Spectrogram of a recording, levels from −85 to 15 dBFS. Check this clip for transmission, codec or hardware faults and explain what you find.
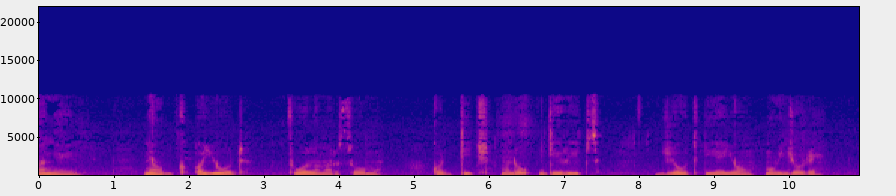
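One codec fault is present. Throughout the speech, heavy Vorbis compression is the likely cause. Nothing remains above 10.6 kHz. Coarsely quantised treble turns hissy and grainy, which fits a low bitrate near 30 kbps.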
